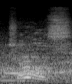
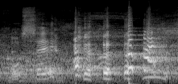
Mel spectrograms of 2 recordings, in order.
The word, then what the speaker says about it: Jules: It took me 1 year to learn how to pronounce my name, so people got it. I was like, Jules. They were like, Jose?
